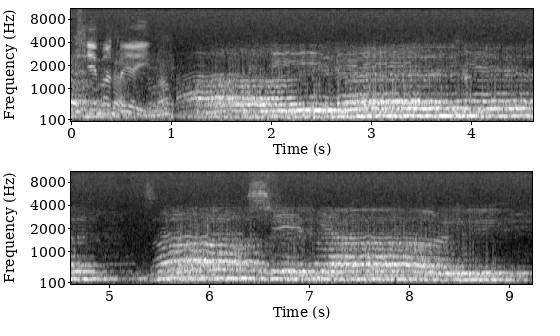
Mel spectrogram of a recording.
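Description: A large crowd sings together in long held notes.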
